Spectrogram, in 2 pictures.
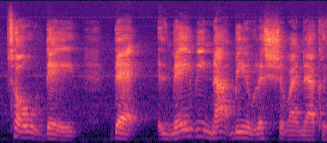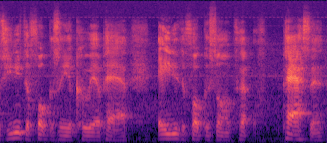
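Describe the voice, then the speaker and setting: A man in his thirties casually recapping a reality show, telling the story with lively voices for the people he quotes. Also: roomy sound. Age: 30s. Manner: animated storytelling, acting out quoted people with big pitch jumps. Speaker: TV show reviewer.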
